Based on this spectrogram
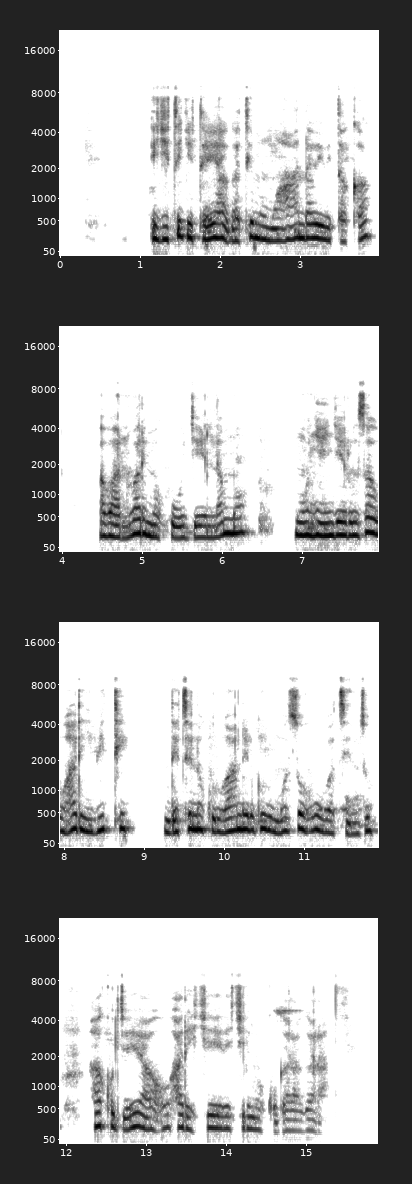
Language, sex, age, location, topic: Kinyarwanda, female, 25-35, Huye, government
